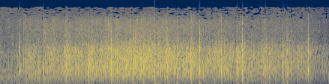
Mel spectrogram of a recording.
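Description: Theatre audience applauding at the end of a song: dense clapping that breaks out suddenly as the music stops, swells, and begins to thin out near the end.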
